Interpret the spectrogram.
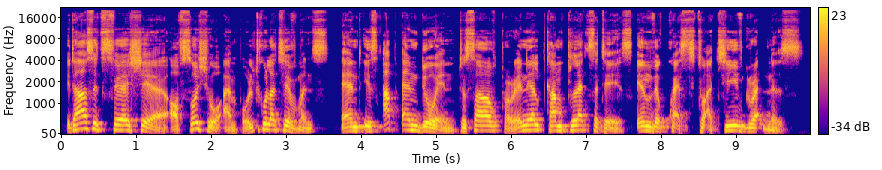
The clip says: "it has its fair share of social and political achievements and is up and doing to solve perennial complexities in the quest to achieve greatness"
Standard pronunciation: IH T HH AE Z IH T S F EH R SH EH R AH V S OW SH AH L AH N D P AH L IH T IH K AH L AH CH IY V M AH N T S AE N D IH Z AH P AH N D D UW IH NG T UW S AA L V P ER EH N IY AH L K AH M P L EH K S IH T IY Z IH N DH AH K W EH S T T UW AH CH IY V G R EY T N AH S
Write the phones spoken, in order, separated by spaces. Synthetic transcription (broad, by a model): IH T HH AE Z IH T S F EH R SH EH R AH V S OW SH AH L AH N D P AH L IH T IH K AH L AH CH IY V M AH N T S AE N D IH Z AH P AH N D D UW IH NG T UW S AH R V P ER EH N IY AH L K AH M P L EH K S IH T IY Z IH N DH AH K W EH S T T UW AH CH IY V G R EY T N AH S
